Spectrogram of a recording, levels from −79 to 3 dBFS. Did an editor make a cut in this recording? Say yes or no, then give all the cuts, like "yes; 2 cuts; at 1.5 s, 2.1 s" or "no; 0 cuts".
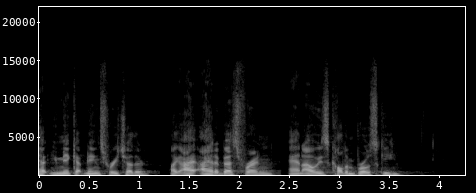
yes; 2 cuts; at 1.2 s, 2.4 s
